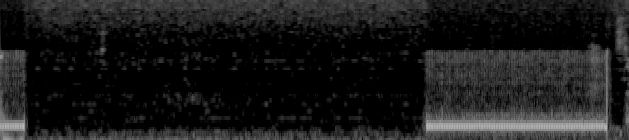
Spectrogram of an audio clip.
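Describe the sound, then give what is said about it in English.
Telephone tones as a call is placed from a radio studio: a brief steady tone breaks off, then a long quiet gap follows before a second sustained tone that lasts almost two seconds and cuts off. “We're gonna call him from here. All right. We will initiate the call from here.”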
